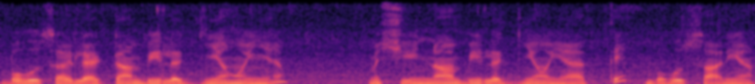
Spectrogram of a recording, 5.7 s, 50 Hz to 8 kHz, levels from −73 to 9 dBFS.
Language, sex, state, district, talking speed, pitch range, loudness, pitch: Punjabi, female, Punjab, Pathankot, 150 wpm, 185-210 Hz, -16 LUFS, 200 Hz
